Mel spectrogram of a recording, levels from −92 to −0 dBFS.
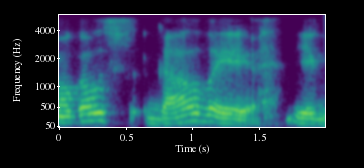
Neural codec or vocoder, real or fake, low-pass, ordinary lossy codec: none; real; 5.4 kHz; MP3, 48 kbps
